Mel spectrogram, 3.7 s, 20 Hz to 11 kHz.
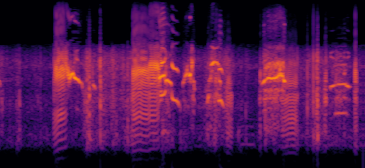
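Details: Ospreys at a Latvian nest on a July 2013 evening, one trying to seize another's fish; a rapid jumble of loud rasping, wavering whistled squeals in three bursts.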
